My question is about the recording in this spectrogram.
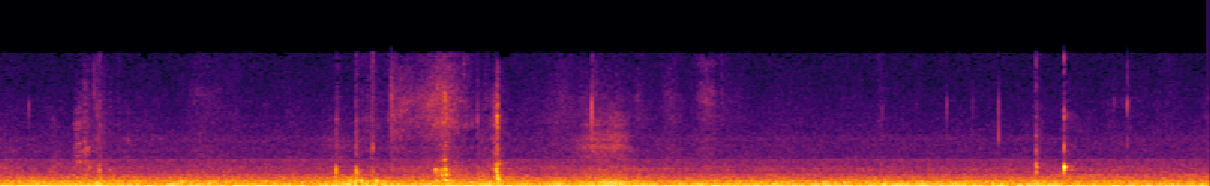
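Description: Steady room noise: a low hum with hiss, with a few faint clicks scattered through it.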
